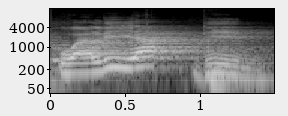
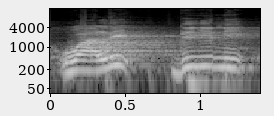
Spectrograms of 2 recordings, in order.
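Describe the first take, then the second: First: The last word ends without a final vowel. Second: The last word ends with a final 'ee' vowel. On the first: "Iya-nya nggak ada tuh, iya-nya dibuang" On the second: "wali dini mestinya"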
